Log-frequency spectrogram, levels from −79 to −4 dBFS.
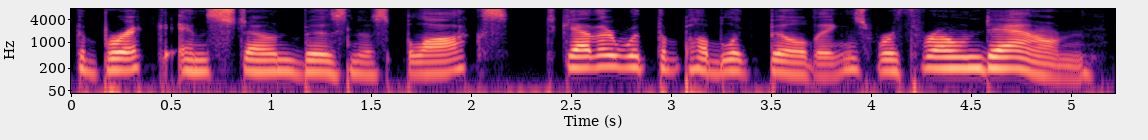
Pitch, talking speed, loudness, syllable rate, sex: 170 Hz, 160 wpm, -20 LUFS, 4.4 syllables/s, female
